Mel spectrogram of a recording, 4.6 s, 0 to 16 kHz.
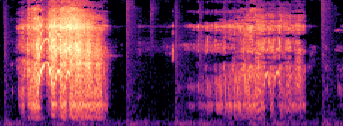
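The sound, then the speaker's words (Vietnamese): A mare neighs as she rears up on her hind legs on grass. Two whinnies are heard: the first is loud and shrill with a wavering pitch, and the second is longer and quieter. A low rumble runs underneath. “Bà mã dưới người hắn đột nhiên dừng lại, chân trước chồm lên không, gần như thành một góc 90 độ so với mặt cỏ. Cất tiếng hí như không dứt”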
